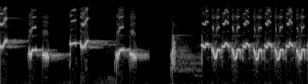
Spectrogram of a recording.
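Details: Lure song of a yellow-vented bulbul (trucuk) in the long 'ropel' manner: several slurred falling whistles, a brief gap, then a tight fast chain of bouncy repeated notes to the end.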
